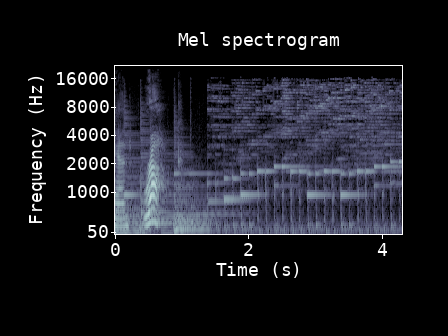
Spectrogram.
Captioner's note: chimes ring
